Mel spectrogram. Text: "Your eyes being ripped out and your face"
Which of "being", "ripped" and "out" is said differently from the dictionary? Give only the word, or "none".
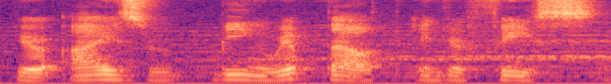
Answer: none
